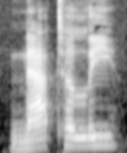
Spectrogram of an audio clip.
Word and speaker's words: Natalie: Natalie. This is not ta. Natalie Portman. Natalie Portman. And a lot of people will say Natalie Portman, to say it very quickly, Natalie Portman. But it should be Natalie Portman.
